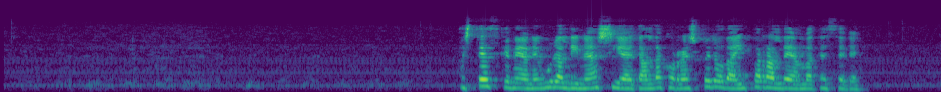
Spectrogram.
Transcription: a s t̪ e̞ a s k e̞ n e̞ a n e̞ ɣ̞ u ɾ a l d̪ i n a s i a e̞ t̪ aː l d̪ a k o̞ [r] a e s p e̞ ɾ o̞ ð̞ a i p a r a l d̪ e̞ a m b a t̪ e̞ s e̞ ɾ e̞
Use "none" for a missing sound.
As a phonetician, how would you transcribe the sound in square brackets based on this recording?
r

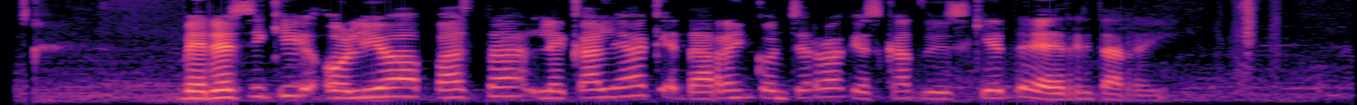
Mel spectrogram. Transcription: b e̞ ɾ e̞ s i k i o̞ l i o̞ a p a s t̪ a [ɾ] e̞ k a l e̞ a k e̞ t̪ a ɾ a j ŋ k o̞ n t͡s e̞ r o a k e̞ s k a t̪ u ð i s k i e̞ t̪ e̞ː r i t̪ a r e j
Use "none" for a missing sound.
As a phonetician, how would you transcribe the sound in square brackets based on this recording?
l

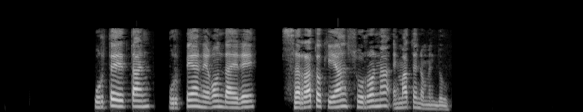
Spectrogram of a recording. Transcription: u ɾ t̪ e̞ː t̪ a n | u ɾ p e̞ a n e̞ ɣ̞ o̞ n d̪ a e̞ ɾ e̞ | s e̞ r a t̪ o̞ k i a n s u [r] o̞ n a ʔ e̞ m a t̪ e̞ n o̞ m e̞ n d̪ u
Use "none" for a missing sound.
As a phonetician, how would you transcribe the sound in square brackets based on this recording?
r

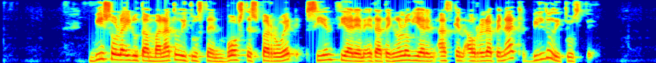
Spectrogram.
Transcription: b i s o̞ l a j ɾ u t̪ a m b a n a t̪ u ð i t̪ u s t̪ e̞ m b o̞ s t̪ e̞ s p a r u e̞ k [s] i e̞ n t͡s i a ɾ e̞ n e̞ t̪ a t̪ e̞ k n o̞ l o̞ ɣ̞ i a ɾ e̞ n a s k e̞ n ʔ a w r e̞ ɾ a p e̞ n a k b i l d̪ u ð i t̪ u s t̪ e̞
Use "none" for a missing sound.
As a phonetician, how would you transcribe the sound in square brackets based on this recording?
s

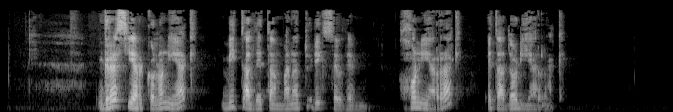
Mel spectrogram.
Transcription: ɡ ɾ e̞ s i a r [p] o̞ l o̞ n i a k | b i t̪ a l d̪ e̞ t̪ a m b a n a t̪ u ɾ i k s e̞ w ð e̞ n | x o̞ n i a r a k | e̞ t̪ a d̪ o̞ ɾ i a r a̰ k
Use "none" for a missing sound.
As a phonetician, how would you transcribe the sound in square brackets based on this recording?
k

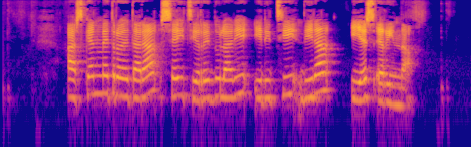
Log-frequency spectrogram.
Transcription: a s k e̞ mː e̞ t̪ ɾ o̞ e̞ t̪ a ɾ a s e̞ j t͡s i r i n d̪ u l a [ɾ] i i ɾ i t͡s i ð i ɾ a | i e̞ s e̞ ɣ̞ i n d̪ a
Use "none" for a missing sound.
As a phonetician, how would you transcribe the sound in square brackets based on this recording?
ɾ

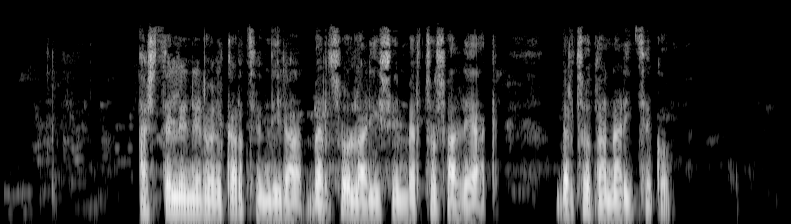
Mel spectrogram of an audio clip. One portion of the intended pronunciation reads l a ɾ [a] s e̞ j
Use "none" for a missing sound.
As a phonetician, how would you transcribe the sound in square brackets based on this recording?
i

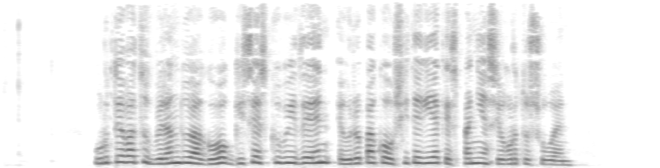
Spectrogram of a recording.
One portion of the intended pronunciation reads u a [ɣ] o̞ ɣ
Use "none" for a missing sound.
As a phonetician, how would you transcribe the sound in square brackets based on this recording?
ɣ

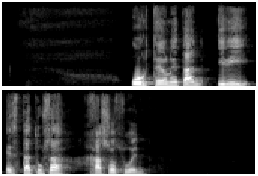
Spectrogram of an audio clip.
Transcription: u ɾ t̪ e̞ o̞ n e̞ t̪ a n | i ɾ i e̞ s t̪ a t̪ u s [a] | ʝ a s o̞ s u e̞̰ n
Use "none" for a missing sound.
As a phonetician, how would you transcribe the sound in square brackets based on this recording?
a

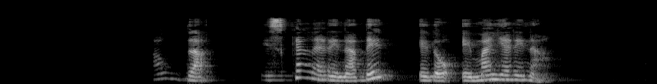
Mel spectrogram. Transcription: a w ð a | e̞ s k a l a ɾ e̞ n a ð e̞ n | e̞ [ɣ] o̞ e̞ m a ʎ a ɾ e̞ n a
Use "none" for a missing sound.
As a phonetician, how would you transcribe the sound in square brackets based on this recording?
ð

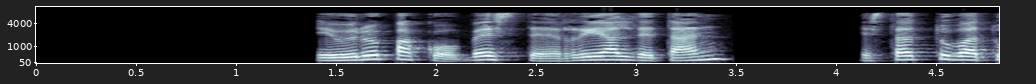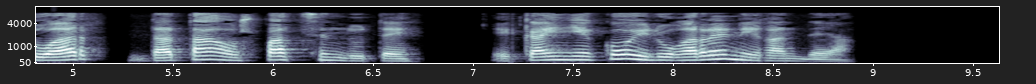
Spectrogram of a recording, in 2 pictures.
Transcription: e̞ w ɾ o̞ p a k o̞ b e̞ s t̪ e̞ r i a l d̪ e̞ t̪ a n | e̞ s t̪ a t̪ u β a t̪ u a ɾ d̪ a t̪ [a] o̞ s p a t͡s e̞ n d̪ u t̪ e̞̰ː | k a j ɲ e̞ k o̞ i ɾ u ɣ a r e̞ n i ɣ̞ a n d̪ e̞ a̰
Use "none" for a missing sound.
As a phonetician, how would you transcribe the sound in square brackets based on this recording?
a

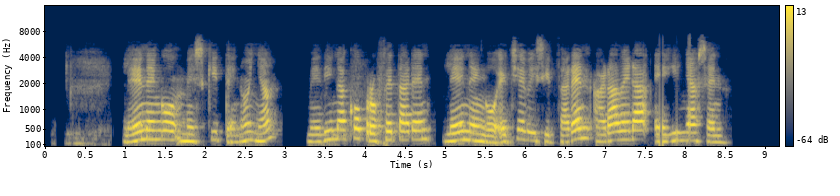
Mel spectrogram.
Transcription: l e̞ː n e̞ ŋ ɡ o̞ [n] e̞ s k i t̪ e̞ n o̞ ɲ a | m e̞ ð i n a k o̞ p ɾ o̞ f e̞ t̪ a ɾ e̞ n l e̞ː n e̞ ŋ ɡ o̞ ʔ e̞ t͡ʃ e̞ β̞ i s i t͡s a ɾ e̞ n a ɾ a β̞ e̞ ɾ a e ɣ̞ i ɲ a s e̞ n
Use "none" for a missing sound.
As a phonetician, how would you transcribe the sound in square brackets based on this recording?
m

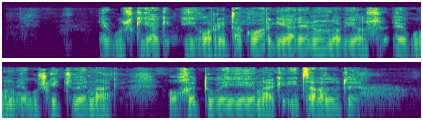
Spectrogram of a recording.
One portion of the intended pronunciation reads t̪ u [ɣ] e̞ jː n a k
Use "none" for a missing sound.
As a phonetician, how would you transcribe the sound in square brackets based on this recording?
ɣ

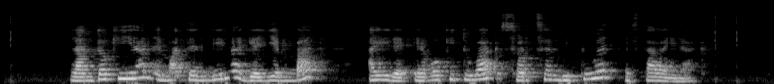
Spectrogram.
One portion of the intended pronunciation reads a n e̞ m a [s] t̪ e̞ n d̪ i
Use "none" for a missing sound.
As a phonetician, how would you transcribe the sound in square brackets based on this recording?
none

